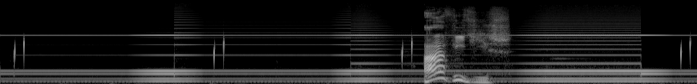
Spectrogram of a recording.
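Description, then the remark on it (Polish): A steady synthesizer tone from an app hums throughout, its timbre switching from a smooth, pure sine wave to a brighter, buzzier waveform and back as a button press changes the wave shape, with a brief voice speaking over it midway. “Zmienia nam sinusa. Aha, czyli można. Jednak można, wiesz? Czyli można zmienić kształt fali.”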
